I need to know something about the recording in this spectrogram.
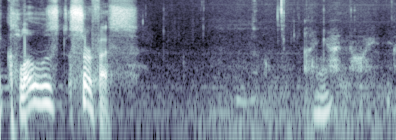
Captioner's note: whispering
